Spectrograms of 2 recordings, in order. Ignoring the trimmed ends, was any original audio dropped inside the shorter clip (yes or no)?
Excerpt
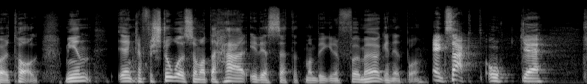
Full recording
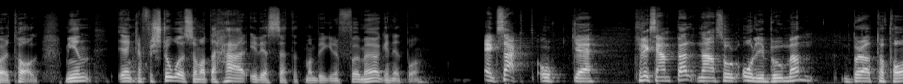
yes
